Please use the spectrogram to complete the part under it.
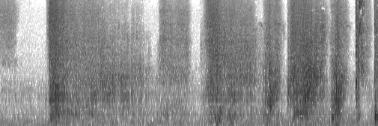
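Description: Foam beads crunch and rustle as a hand presses into slime.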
